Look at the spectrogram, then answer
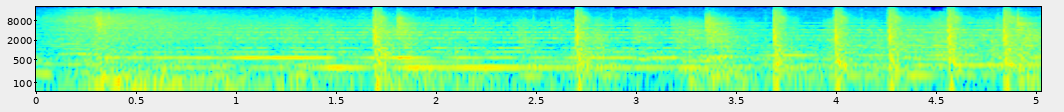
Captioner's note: guns bang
